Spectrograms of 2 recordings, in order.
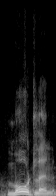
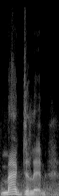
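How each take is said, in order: First: The name is said in the Oxford college style. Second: The name is said in the usual general style. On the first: This is the form used at Oxford University. The speaker calls it wrong. "I find myself instinctively pronouncing it Magdalen" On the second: This is the form used everywhere outside Oxford. The speaker calls it right. "outside Oxford University it's always pronounced Magdalene"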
